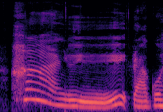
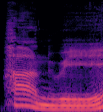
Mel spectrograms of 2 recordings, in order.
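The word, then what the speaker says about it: 汉语: 중국어 이거는 중국어로 뭐라고 발음네 중국어는 중국어로 중국어라고 발음하지 않고요 바로 한 위라고 해요 한위 한 번 더 한위 한위 그렇죠 한족 한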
